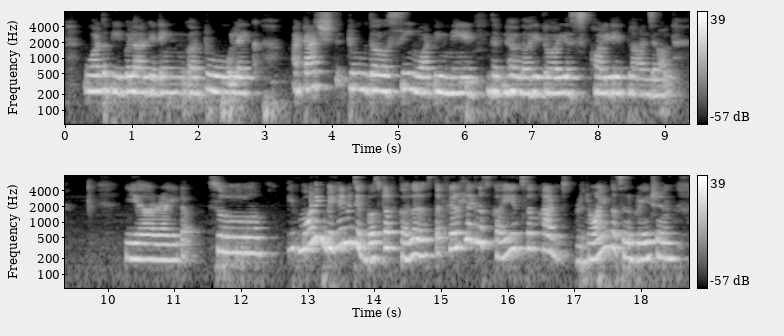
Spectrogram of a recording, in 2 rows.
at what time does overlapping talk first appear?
none

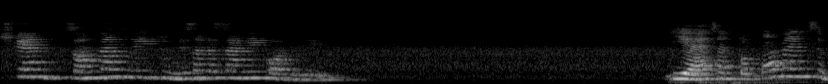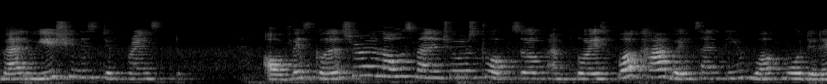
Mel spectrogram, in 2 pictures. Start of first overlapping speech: none

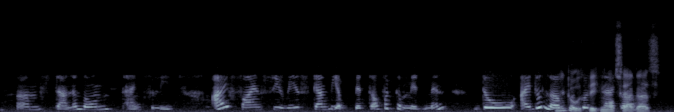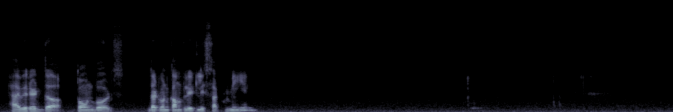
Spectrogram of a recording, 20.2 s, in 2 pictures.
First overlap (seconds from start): 8.3 s

